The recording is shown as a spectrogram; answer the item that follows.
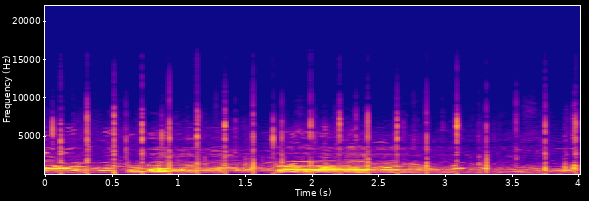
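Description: A few people clapping unevenly, sharp separate claps several times a second, while people talk in the background.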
